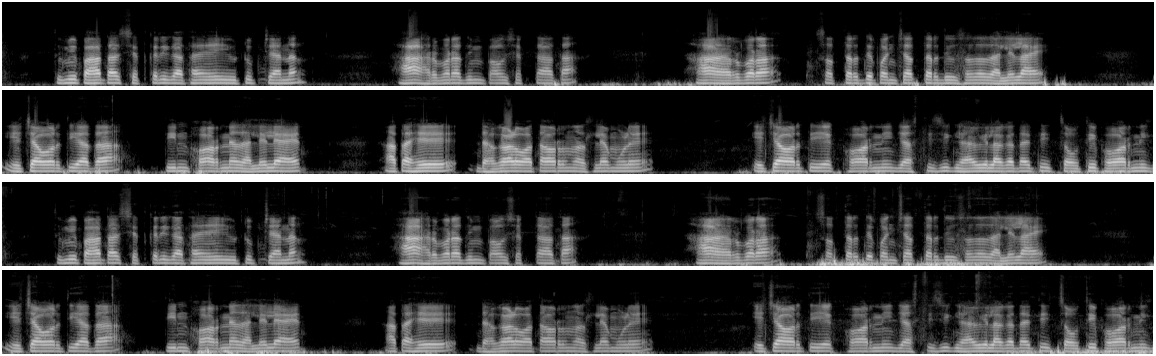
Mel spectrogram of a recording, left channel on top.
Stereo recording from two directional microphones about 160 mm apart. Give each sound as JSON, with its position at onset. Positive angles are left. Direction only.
{"t": 0.5, "sound": "a man's voice", "side_deg": 30}
{"t": 6.8, "sound": "speech", "side_deg": 20}
{"t": 11.5, "sound": "speech", "side_deg": 30}
{"t": 19.0, "sound": "speech", "side_deg": 30}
